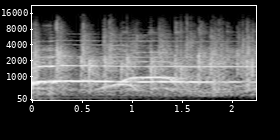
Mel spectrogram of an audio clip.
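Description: Audience clapping, with one long, steady held whoop over the claps.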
